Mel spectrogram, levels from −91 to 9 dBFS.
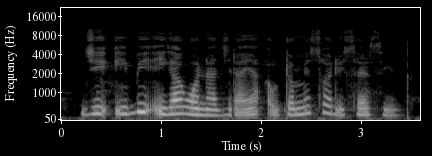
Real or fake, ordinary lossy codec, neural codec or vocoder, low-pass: real; none; none; 9.9 kHz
